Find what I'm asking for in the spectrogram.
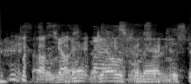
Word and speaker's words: Galifianakis: But he was surprisingly really good here, and that's credit to Zach Galifianakis, how do you say his last name? – Galifianakis, that's good.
